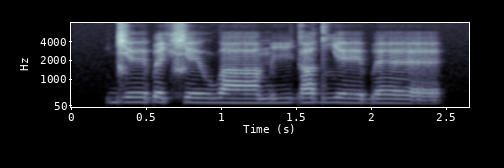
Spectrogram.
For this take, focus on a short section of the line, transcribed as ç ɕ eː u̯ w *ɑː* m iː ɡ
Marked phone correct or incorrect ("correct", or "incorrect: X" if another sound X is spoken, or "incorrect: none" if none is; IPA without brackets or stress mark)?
incorrect: aː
